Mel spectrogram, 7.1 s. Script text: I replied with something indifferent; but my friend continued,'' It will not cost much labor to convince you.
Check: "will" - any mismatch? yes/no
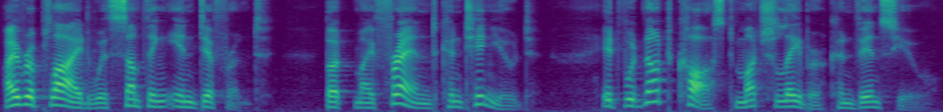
yes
